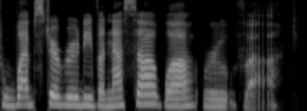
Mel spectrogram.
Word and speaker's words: Weruva: Wuva.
